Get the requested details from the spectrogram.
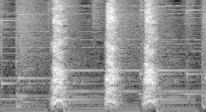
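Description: An American Bully gives three deep, short barks about half a second apart over soft music.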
